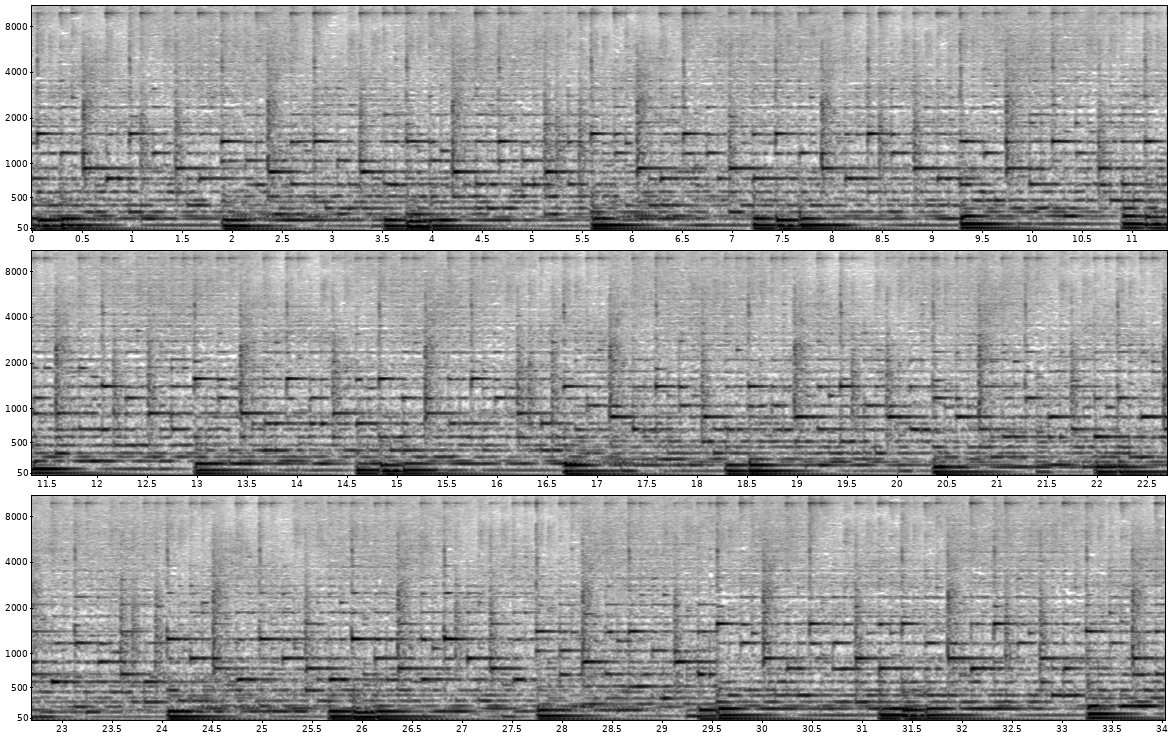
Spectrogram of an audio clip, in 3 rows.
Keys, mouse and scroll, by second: 2.4 middle click, 2.5 shift+z, 3.8-4.4 scroll up 1, 4.4-4.8 scroll down 1, 7.2 Tab, 7.7 click, 8.9 2, 9.4 click, 10.0 alt+shift+click, 13.2 alt+shift+click, 16.9-17.4 scroll up 1, 18.0 ctrl+b, 23.0 click, 23.9 ctrl+z, 24.3-24.8 scroll down 1, 24.8 middle click, 25.9-26.8 scroll up 1, 27.6 scroll down 1, 29.4 click, 33.0 s.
